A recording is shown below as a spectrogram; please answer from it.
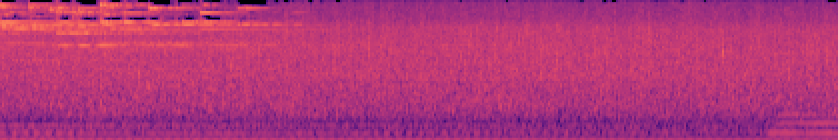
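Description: A quiet passage of meditative background music: a steady low drone with faint held tones over an even hiss.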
